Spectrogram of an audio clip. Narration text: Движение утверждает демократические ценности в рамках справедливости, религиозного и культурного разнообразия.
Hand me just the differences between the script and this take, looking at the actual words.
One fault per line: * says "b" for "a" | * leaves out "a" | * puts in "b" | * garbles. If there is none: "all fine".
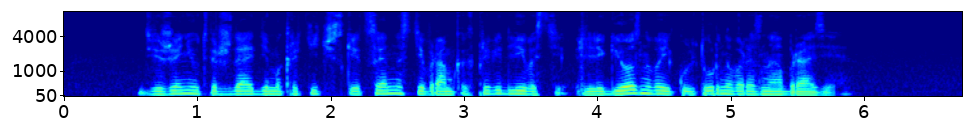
all fine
